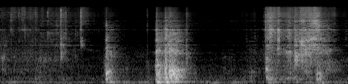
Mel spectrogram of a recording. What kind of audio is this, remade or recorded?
remade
